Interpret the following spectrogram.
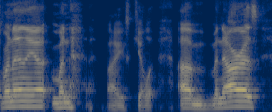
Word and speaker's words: Manz: I kill it um Manz uh pronounced manes uh have been same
